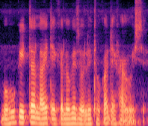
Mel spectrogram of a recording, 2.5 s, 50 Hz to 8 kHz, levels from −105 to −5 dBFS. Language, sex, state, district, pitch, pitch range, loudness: Assamese, male, Assam, Kamrup Metropolitan, 115 Hz, 110-125 Hz, -18 LUFS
